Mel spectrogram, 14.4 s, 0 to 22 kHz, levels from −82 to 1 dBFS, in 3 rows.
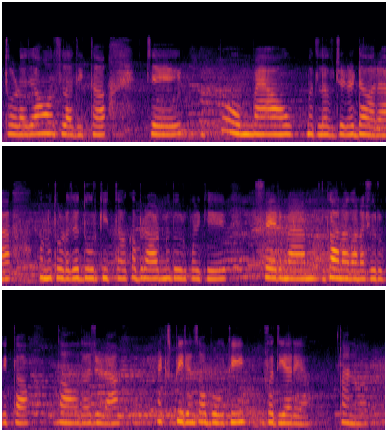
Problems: background sounds at intervals, background conversations at intervals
